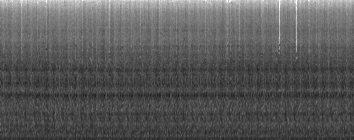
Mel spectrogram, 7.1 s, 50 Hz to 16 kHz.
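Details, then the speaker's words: Ford F-350 XL 7.3L Powerstroke turbo diesel, warm engine restarted and starting instantly; steady low diesel clatter with even rhythm, no stumbling: normal warm idle. "try starting it again see she starts Paul instantly once you get her startup warm she'll start right away"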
